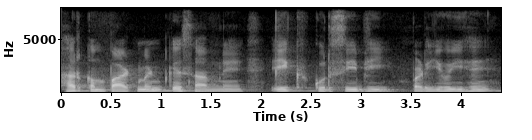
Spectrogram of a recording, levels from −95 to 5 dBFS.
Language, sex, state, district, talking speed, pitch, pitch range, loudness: Hindi, male, Uttar Pradesh, Lucknow, 135 wpm, 125 Hz, 115-140 Hz, -22 LUFS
